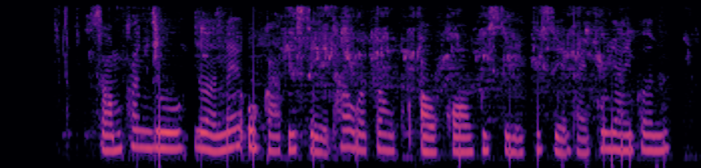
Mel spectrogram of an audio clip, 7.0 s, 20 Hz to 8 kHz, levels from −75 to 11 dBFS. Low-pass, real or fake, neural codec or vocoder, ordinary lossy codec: 7.2 kHz; real; none; none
